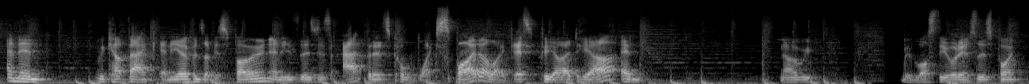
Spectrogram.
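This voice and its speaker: A man's voice: fairly low pitch, moderate pace, faint music behind. A man with an Australian accent presenting a scripted comedic explainer in a wry, sweary way. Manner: sweary, wry, animated delivery. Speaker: comedy web series presenter.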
